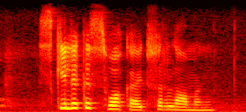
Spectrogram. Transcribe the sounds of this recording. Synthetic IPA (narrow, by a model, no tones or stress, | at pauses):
skiləkəswɐkɦəjtfərlɐməŋ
